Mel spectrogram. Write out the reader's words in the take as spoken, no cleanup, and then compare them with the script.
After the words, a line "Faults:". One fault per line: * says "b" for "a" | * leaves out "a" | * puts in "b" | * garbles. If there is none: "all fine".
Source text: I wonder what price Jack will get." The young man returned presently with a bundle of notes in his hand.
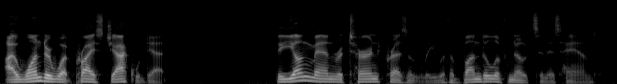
I wonder what price Jack will get." The young man returned presently with a bundle of notes in his hand.
Faults:
all fine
